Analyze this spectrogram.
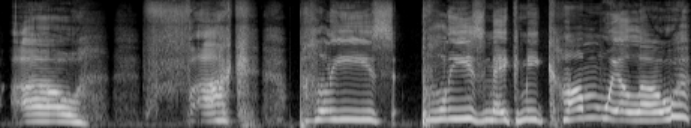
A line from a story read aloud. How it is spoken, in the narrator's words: Faith moans out in defeat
